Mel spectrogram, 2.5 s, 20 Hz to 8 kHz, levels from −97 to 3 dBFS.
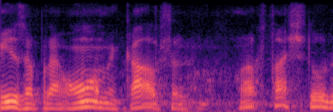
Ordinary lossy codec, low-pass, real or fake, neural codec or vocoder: Opus, 32 kbps; 7.2 kHz; fake; codec, 24 kHz, 3.1 kbps, DualCodec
